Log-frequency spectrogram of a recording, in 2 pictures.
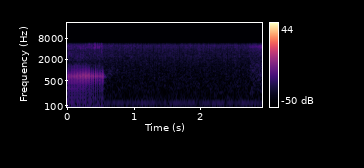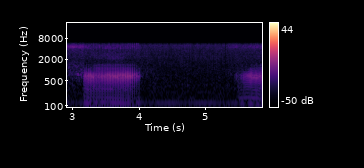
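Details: Snoring from a pet sleeping between its grandpa's legs: low rumbling snores on each breath, about one every three seconds, with background hum.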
